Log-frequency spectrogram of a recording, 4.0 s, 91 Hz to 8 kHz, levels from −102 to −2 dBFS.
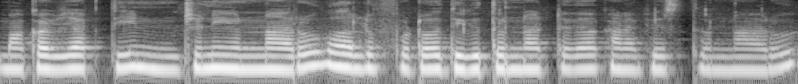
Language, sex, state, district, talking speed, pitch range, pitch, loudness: Telugu, female, Andhra Pradesh, Srikakulam, 120 wpm, 205-215 Hz, 210 Hz, -15 LUFS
